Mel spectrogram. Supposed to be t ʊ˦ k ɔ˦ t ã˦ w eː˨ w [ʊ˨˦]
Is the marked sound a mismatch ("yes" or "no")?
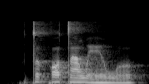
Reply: no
